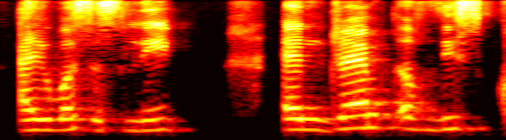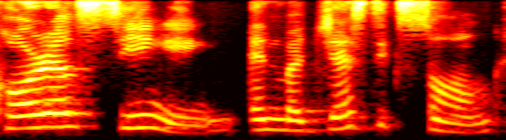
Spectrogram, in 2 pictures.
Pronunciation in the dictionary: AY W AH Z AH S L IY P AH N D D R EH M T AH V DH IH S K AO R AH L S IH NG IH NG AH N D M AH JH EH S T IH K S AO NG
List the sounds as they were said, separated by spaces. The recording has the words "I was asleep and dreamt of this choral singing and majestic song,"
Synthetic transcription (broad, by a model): AY W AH S AH S L IY P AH N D D R EH M T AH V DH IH S K AO R AH L S IH NG IH NG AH N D M AH JH EH S T IH K S AO NG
